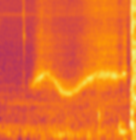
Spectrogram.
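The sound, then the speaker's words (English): A sassy whistle glides up, dips, and rises again in one sustained, wavering tone, fairly clear over a soft background, ending with a brief burst of noise. “Oh, that whistle is so sassy.”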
